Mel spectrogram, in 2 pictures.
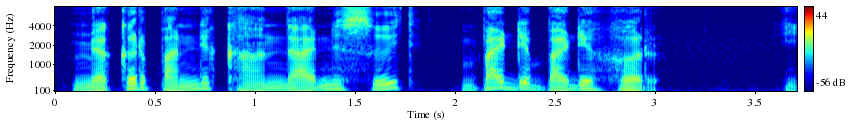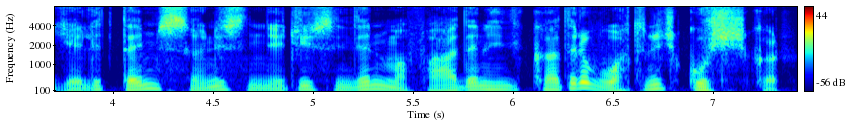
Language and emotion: Kashmiri, angry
